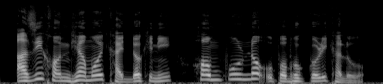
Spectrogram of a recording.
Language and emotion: Assamese, happy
